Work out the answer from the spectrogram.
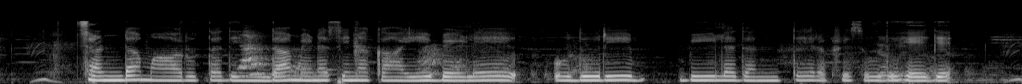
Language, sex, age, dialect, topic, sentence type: Kannada, female, 36-40, Mysore Kannada, agriculture, question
